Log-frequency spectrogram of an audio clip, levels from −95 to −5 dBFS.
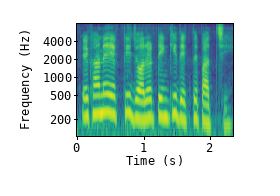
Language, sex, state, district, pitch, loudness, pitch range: Bengali, female, West Bengal, Cooch Behar, 215 Hz, -16 LUFS, 195-245 Hz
